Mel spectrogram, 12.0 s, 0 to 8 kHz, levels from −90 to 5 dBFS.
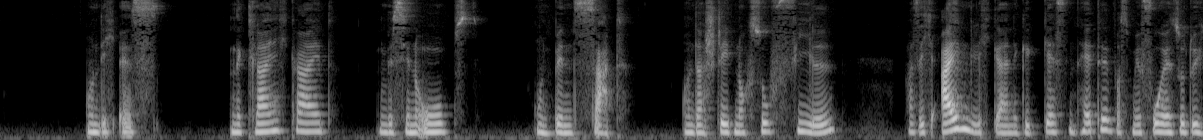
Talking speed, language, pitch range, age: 140 wpm, German, 155-190 Hz, 40-59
